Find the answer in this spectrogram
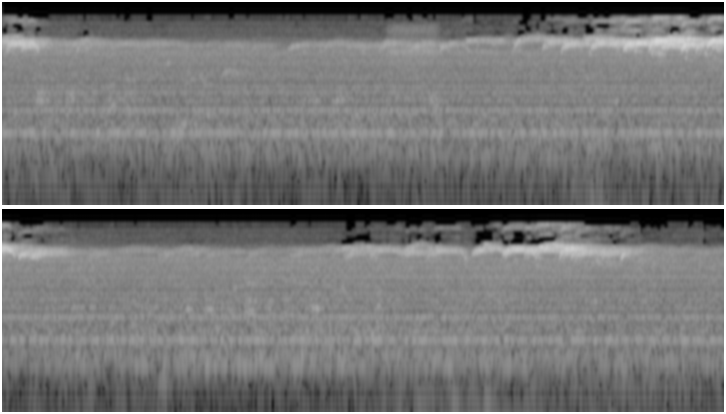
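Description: Many high-pitched bird chirps, coming thickest about halfway through and again near the end, over a steady hum.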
